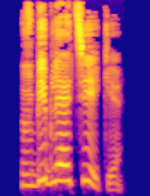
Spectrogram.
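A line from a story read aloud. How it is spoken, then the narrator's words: Loud, curt reply. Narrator (Russian): ответил также громко, решив раз и навсегда обрубить интерес к своей персоне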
